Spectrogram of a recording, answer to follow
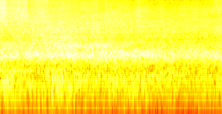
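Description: Motorway traffic: the steady, even tyre and engine noise of cars passing on the carriageway.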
